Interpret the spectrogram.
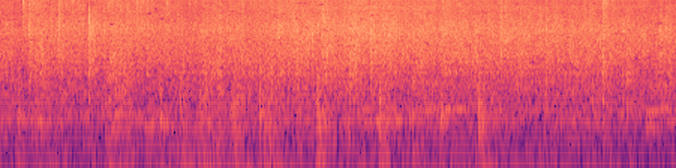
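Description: Octopus and artichokes sizzling steadily in a wok on a gas hob, stirred with a wooden spoon that now and then scrapes and taps against the pan.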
